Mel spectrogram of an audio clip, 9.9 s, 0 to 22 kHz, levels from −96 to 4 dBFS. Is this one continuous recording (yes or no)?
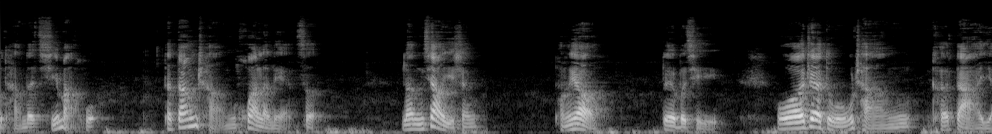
no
